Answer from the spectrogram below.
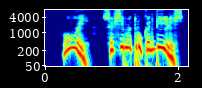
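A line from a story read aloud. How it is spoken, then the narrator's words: Guilty squeak. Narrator (Russian): виновато пискнула Лиза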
